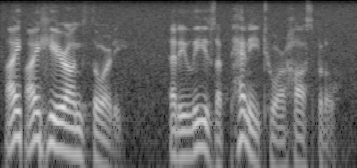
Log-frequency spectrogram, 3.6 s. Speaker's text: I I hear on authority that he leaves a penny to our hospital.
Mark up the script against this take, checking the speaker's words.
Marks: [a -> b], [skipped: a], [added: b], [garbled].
I I hear on authority that he leaves a penny to our hospital.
